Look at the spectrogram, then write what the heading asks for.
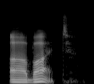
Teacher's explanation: There's double schwa in a butt.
